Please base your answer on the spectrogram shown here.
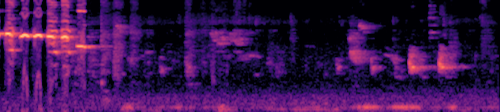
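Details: Lure recording of mangrove whistler song opening with a rapid, loud series of pure whistled notes that waver in pitch, then fading into softer short slurred whistles after a pause.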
